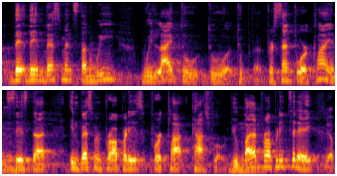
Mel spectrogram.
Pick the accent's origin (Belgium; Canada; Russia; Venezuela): Venezuela; now in United States; I'm from Venezuela originally.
